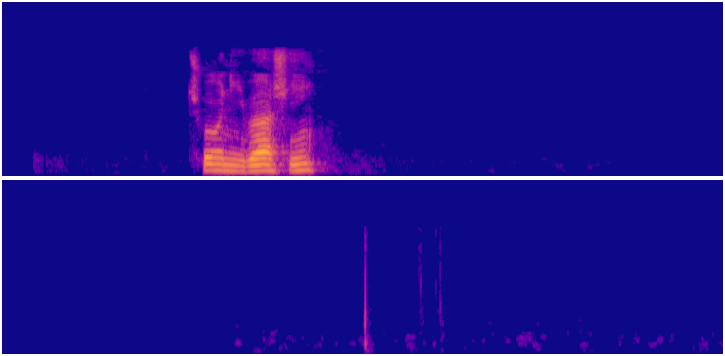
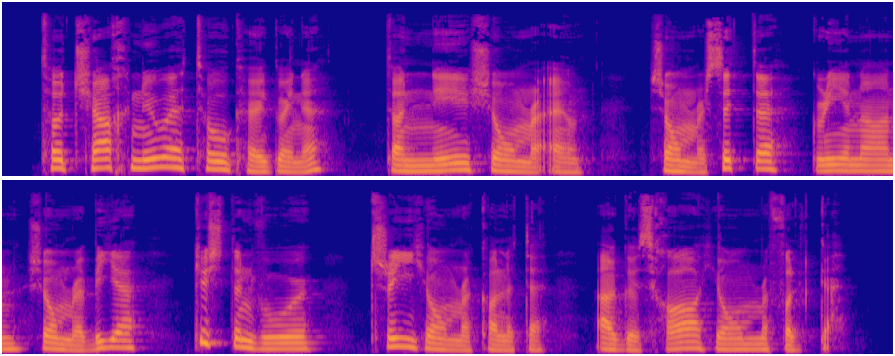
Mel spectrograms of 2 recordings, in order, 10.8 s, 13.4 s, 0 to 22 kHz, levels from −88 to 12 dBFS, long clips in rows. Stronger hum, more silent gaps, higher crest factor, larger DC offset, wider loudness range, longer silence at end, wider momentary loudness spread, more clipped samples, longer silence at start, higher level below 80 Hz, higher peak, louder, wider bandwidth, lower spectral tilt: neither; neither; first, 26 dB vs 18 dB; neither; first, 10 LU vs 2 LU; first, 8.45 s vs 0.4 s; about the same, 10 LU vs 9 LU; neither; first, 1.45 s vs 0.3 s; second, -72 dBFS vs -58 dBFS; about the same, 0 dBFS vs 0 dBFS; about the same, -16 LUFS vs -18 LUFS; second, 7.4 kHz vs 16 kHz; about the same, -7 dB/octave vs -6 dB/octave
